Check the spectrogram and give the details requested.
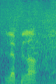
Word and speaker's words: LeBlanc: a problem yeah I've been corrected on my pronunciation of LeBlanc apparently according to Min Macho X it should be lebl without the you know the silent k in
